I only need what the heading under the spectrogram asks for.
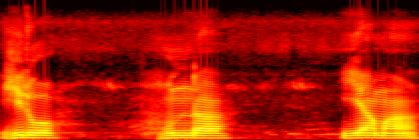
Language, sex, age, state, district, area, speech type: Bengali, male, 18-30, West Bengal, Birbhum, urban, spontaneous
